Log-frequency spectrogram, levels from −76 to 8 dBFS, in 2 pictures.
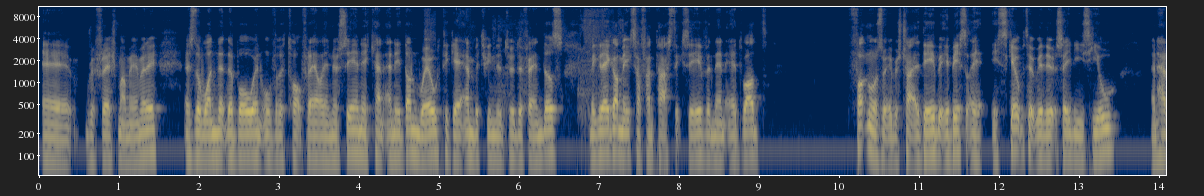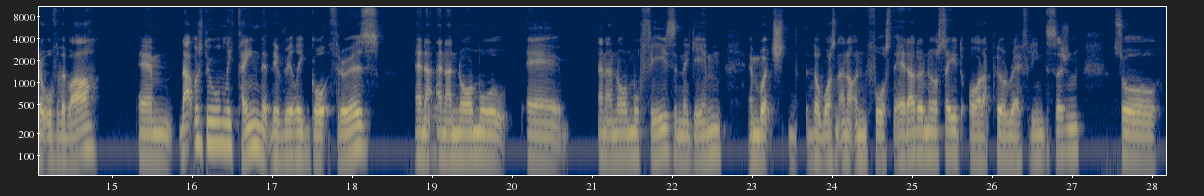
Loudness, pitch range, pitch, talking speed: -20 LUFS, 100-115 Hz, 105 Hz, 220 wpm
